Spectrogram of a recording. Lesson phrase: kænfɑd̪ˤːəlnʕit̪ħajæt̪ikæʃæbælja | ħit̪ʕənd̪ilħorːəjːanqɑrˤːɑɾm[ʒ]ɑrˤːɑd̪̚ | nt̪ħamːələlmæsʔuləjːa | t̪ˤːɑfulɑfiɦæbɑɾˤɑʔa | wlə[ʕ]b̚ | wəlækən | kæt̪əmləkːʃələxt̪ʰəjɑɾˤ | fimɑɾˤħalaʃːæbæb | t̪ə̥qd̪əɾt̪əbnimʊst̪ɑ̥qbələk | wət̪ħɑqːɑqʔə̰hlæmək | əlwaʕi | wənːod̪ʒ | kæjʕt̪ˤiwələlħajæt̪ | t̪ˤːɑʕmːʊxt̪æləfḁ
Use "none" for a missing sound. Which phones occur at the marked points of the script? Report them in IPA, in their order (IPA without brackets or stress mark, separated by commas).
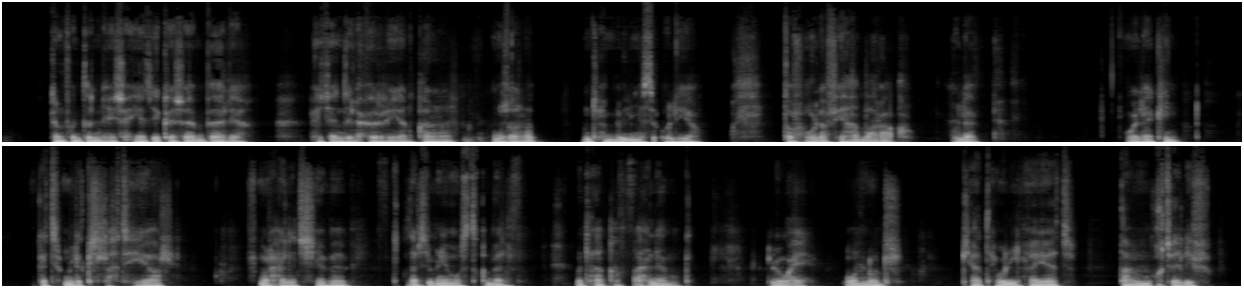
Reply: ʒ, ʕ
